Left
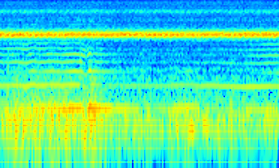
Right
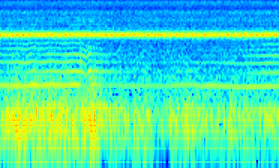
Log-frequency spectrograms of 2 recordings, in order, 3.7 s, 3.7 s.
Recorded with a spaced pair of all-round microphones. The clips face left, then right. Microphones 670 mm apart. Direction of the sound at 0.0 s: 55° left (ahead or behind).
